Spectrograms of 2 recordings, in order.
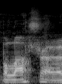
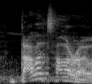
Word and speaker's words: Balatro: little supercut of all the different ways I've pronounced Balatro over the last, like, year. Balataro, I think, was my favorite.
